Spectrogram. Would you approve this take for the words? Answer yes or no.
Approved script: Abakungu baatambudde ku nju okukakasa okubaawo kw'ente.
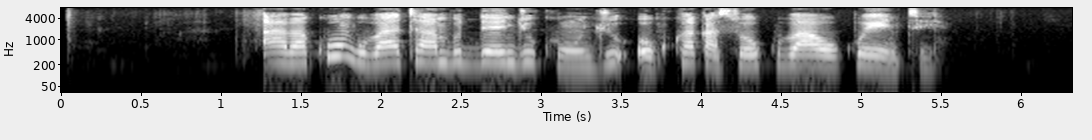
no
